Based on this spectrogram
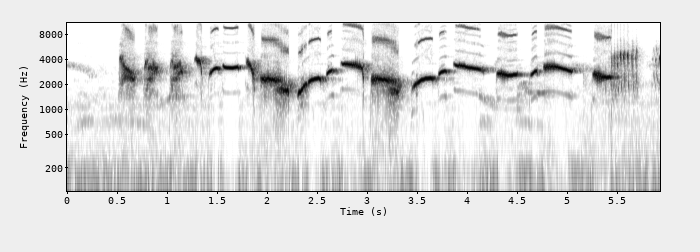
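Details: Chinese hwamei duelling song joined by female 'xùy' calls. After half a second of quiet, a dense stream of clear, looping whistles begins, each note bending upward or downward, with a few harsher broken notes among them.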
